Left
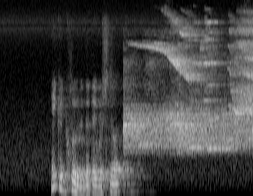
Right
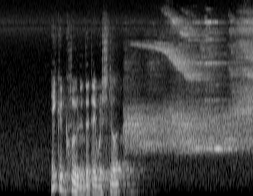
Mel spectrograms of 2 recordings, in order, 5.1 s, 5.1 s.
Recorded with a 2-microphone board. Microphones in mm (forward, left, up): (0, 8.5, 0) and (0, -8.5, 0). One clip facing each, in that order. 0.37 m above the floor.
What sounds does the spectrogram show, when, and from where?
1.0 s a man speaking: 65° right (ahead or behind), 1.7 m; by 2.4 s 70° right (ahead or behind), 2.5 m
2.5 s a bird: 55° left (ahead or behind), 4 m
